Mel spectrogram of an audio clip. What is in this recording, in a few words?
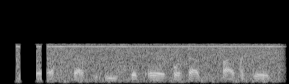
122 925MHz, scanner radio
